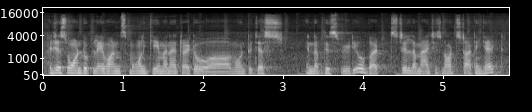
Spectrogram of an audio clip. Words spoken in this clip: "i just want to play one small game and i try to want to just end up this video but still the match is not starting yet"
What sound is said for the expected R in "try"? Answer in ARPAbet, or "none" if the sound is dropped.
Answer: R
